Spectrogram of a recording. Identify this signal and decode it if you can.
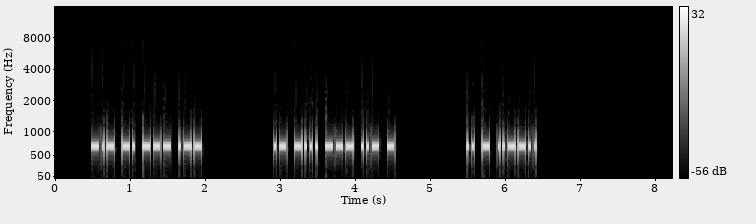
Morse code, heard as a keyed tone, about 36 wpm, 700 Hz. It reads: KNOW ABOUT IT?
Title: 4x Word-Spacing - Sentences from Top 100 Words - 35wpm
